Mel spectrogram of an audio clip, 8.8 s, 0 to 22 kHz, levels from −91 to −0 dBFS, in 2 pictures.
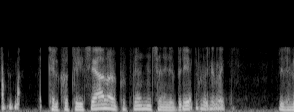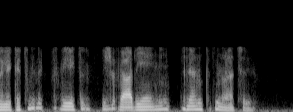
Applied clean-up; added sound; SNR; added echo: neural diffusion model UNIVERSE++.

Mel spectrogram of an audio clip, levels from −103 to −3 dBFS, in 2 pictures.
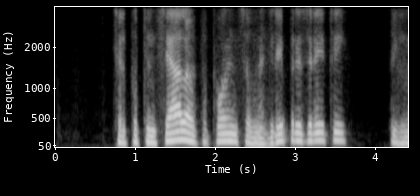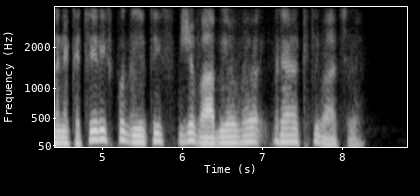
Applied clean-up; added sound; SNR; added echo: neural mask model DeepFilterNet 3.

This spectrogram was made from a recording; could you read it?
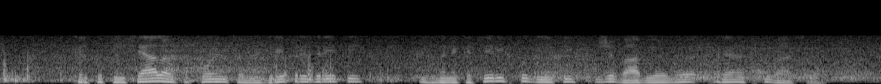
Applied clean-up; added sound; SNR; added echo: none; Rain; 7 dB; none.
